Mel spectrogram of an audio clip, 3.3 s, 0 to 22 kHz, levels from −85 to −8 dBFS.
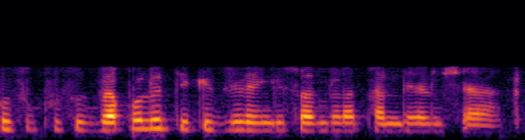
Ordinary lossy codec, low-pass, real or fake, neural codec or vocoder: none; 3.6 kHz; fake; autoencoder, 48 kHz, 128 numbers a frame, DAC-VAE, trained on Japanese speech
